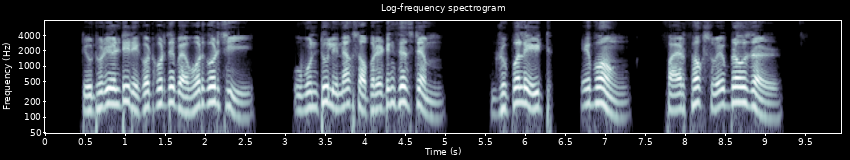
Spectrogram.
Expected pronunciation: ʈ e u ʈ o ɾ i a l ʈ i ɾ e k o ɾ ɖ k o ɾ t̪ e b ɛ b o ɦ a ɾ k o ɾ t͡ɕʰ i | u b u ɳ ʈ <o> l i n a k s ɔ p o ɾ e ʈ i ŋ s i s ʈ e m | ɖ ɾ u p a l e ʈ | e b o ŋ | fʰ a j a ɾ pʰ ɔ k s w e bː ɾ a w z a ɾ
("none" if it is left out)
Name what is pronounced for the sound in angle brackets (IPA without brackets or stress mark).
u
